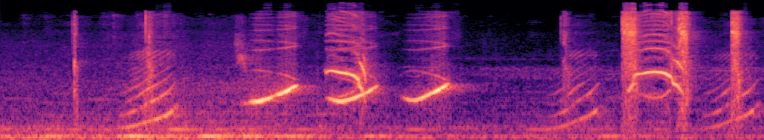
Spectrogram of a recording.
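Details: Green talking parrots playing together: clear rising whistled notes, several in a row near the middle, mixed with sharp clicks and a burst of noisy squawking near the end.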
